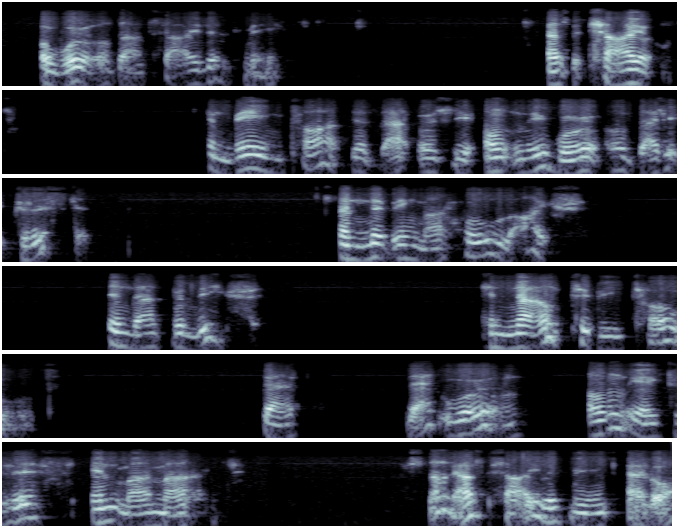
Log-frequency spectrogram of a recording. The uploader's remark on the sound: ACIM Daily Conference Call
